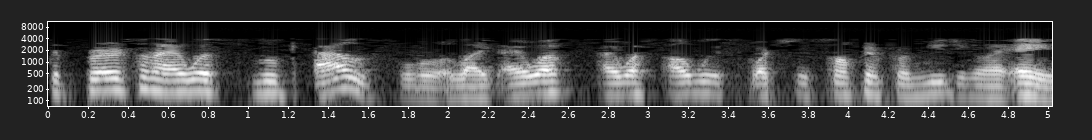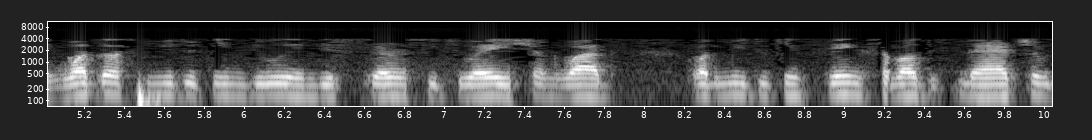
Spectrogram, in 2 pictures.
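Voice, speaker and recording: Speaking in a Spanish accent, a man with a fairly high pitch keeps a fairly quick pace and fairly even intonation. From South America. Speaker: competitive gamer. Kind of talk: interview. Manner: halting.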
